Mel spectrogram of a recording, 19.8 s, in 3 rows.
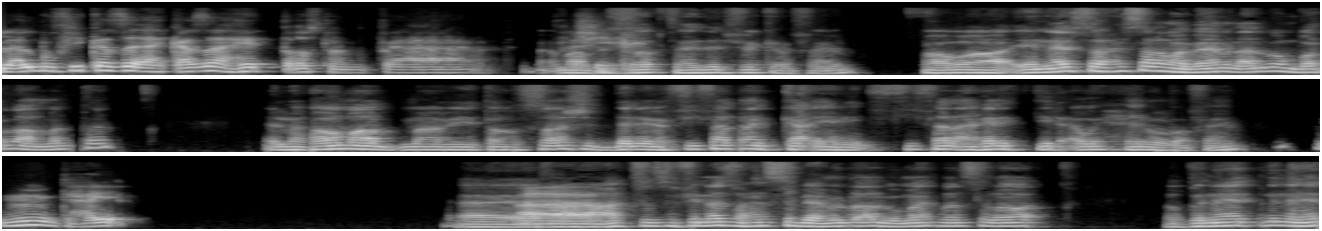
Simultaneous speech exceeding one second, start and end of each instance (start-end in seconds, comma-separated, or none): none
